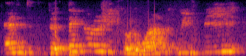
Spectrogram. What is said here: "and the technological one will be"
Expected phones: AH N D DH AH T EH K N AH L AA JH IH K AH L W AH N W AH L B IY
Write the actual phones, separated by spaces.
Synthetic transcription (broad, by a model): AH N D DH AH T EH K N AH L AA ZH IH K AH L W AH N W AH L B IY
